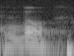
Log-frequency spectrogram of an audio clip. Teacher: zal di hujung lidah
